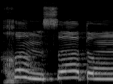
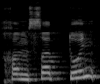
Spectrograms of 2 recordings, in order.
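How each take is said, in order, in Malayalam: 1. നടുവിലെ അക്ഷരം മൃദുവായ 'th' ശബ്ദമാണ്. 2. നടുവിലെ അക്ഷരം സാധാരണ 't' ശബ്ദമാണ്. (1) "നാവ് മുകളിൽ തട്ടാതെ ചുണ്ടിൻ്റെയും പല്ലിൻ്റെ ഇടയിൽ ഒരു ക്യാപ്പ് വേണം" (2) "ഖംസത്തുൻ എന്ന് നമ്മൾ ഓതില്ല"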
